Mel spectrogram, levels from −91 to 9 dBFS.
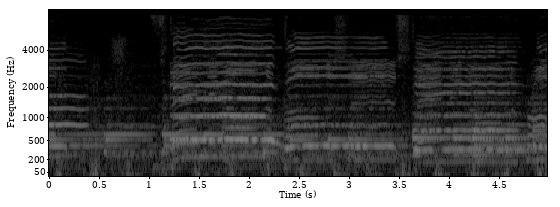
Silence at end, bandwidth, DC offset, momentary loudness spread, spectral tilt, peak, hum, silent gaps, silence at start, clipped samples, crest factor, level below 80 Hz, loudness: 0 s; 7.6 kHz; under 0.1%; 11 LU; -4 dB/octave; -36 dBFS; none; none; 0 s; under 0.1%; 14 dB; -72 dBFS; -50 LUFS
